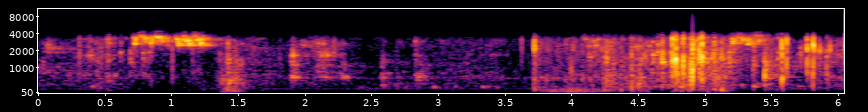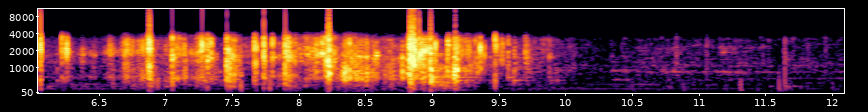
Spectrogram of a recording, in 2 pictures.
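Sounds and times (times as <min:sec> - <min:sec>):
rustling and scraping: 0:01.4 - 0:09.9
sharp clicks and cracks: 0:04.6 - 0:09.9.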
